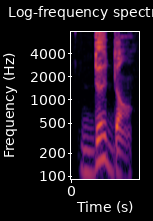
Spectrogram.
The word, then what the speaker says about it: dedans: Dedans, final S not pronounced. Dedans.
